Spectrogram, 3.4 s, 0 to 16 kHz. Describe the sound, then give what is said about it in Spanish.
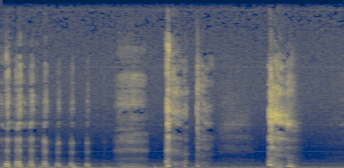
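Coughing from a person with a nagging cough of nearly two weeks: a rapid run of short, hacking bursts, then a few harsher separate coughs after pauses, moderately loud. “He estado como lidiando con esta tos desde hace ya, pues ya para casi 2 semanas.”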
